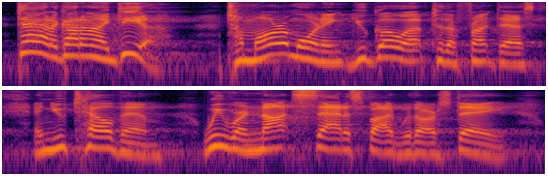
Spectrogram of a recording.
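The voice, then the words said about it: Loud excited child's voice. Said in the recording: “started talking in a real loud voice.”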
